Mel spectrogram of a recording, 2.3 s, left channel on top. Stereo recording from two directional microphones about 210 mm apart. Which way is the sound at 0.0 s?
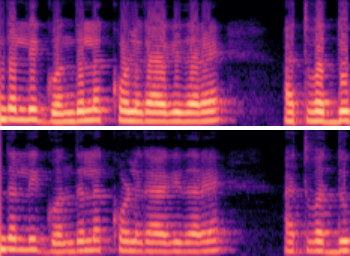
35° left (ahead or behind).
